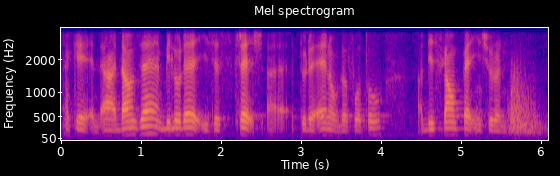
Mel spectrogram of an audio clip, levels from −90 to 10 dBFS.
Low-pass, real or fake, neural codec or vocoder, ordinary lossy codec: 3.6 kHz; real; none; Opus, 24 kbps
